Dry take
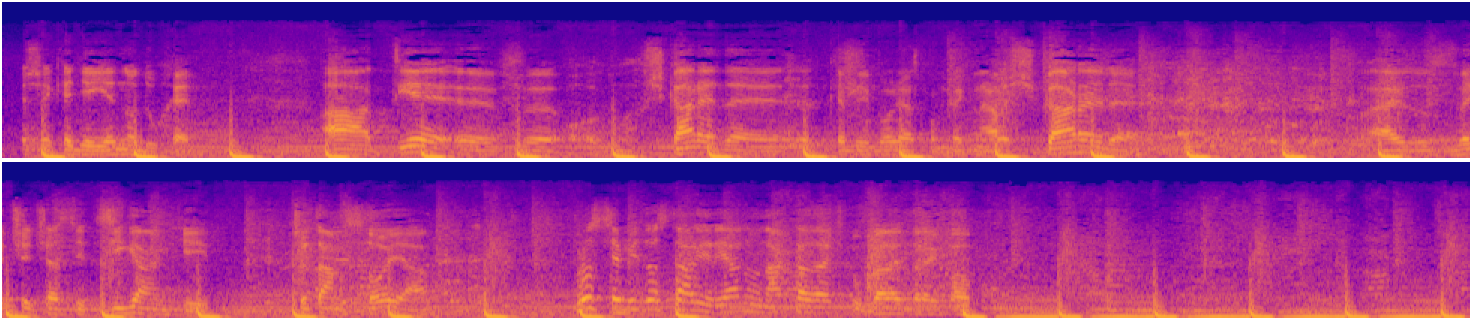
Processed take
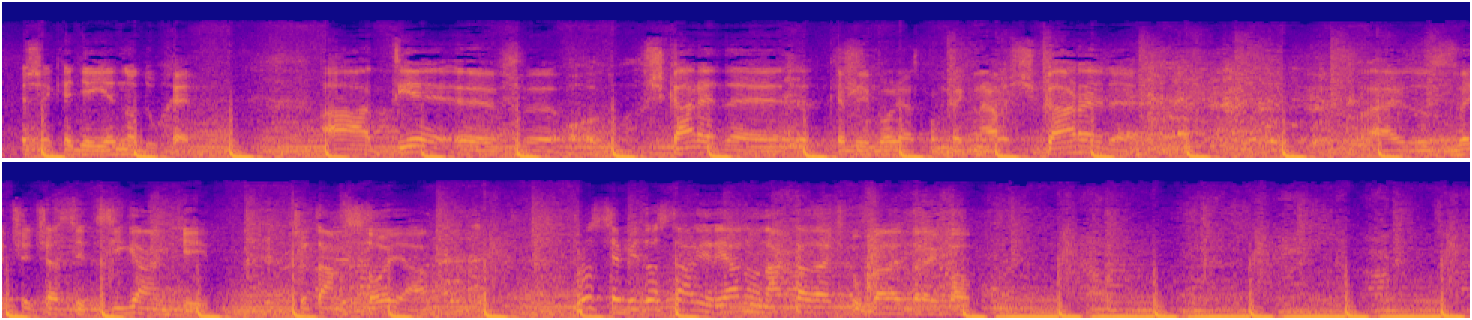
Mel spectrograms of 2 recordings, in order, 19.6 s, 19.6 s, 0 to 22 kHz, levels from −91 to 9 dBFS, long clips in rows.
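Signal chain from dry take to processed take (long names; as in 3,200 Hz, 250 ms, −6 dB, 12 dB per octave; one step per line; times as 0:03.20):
downward compressor, threshold −20 dBFS, peak gain reduction 12.5 dB
level +7 dB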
